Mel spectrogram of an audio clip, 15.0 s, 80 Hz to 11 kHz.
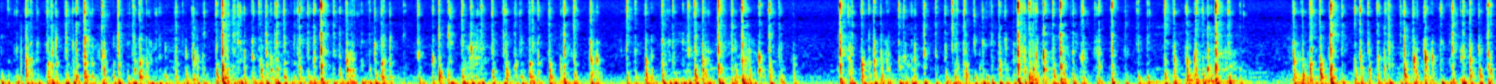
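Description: Fingertips tap rapidly on the plastic keycaps of a MacBook Air keyboard set in an aluminum chassis while typing fast. Dense, quiet clicks with a low thud and a bright, crisp edge run continuously, broken by brief pauses around 8 and 12.5 seconds.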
